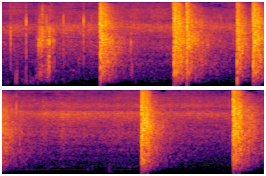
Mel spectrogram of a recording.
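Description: Firecrackers bang loudly outdoors, one after another.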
